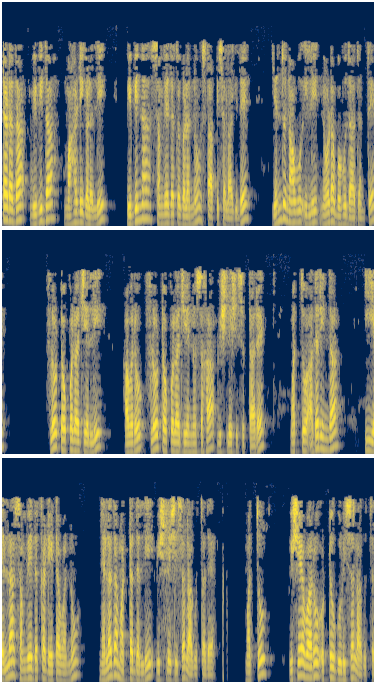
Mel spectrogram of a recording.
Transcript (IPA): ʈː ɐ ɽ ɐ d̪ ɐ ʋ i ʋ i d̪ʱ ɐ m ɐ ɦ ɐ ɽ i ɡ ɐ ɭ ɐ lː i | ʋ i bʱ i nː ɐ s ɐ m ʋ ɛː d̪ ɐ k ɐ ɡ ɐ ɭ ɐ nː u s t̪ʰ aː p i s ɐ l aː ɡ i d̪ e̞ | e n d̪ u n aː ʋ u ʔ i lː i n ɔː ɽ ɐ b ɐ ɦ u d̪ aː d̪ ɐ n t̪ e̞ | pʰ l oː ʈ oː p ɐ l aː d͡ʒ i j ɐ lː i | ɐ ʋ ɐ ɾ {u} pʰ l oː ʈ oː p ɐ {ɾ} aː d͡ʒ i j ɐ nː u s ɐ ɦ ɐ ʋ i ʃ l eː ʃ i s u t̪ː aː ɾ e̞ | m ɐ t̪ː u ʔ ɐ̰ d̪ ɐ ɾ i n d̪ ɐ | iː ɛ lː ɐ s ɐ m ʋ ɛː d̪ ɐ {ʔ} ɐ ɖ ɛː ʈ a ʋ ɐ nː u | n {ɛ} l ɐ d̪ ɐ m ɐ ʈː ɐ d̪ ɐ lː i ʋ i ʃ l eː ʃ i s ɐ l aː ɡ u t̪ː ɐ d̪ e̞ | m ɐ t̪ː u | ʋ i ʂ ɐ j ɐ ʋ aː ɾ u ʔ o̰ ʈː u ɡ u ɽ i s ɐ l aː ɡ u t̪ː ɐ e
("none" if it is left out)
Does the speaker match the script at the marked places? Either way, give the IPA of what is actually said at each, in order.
u, l, k, ɛ

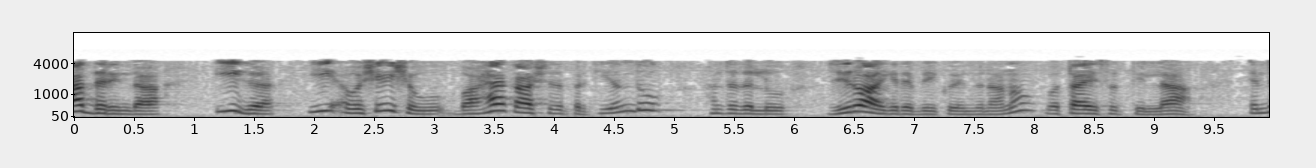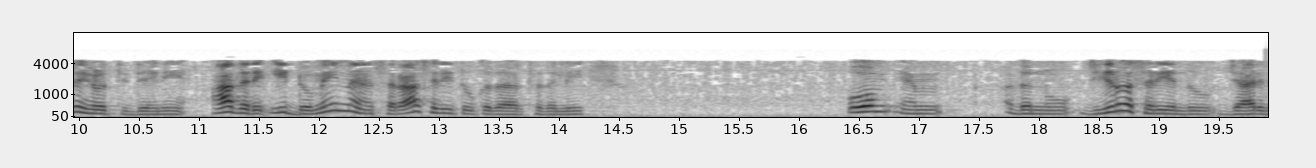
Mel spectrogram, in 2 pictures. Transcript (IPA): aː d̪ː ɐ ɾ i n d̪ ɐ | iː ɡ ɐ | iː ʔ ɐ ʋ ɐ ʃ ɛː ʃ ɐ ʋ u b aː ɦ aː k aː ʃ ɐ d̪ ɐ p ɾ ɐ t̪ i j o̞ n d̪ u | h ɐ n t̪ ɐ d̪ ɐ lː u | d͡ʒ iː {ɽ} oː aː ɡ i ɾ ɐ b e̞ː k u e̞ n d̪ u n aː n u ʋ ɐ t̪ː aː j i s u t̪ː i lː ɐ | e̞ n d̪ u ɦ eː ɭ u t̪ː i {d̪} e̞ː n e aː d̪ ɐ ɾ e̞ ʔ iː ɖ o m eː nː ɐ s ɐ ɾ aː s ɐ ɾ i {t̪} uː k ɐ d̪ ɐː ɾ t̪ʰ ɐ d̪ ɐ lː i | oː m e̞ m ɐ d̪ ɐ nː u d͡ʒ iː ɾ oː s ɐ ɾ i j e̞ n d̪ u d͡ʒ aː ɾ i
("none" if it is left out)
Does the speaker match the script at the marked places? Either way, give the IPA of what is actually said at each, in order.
ɾ, d̪ː, t̪

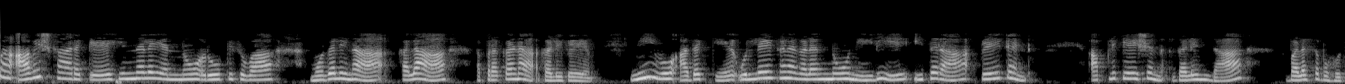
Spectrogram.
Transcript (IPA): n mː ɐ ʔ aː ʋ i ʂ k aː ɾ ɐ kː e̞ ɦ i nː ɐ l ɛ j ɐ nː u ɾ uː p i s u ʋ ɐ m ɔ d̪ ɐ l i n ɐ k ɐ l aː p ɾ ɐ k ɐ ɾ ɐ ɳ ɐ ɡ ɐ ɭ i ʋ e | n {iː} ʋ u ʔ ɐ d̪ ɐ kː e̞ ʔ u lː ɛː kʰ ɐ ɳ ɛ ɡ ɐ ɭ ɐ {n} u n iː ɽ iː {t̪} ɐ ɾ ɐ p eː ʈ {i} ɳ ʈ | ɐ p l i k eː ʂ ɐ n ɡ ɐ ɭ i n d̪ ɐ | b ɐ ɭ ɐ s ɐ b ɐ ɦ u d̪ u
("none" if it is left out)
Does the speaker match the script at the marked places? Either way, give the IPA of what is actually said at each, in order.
iː, nː, t̪, e

